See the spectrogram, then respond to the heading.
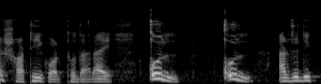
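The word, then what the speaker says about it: قل: হলো সঠিক অর্থ হলো কুল হে রাসূল আপনি বলে দিন কফটি এই কফটি জিহ্বার গোড়া উপরে তালু থেকে উচ্চারণ করলে সঠিক অর্থ দাড়ায় কুল আর যদি কুল বলেন তাহলে হবে না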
